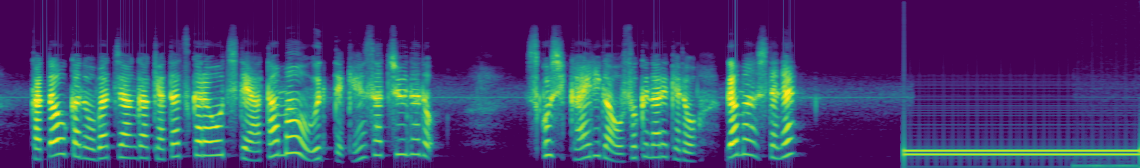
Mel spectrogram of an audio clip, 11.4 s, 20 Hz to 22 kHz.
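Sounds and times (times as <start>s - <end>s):
speech: 0.4s - 4.4s, 5.3s - 8.1s
telephone line click on hang-up: 9.0s - 11.3s.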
